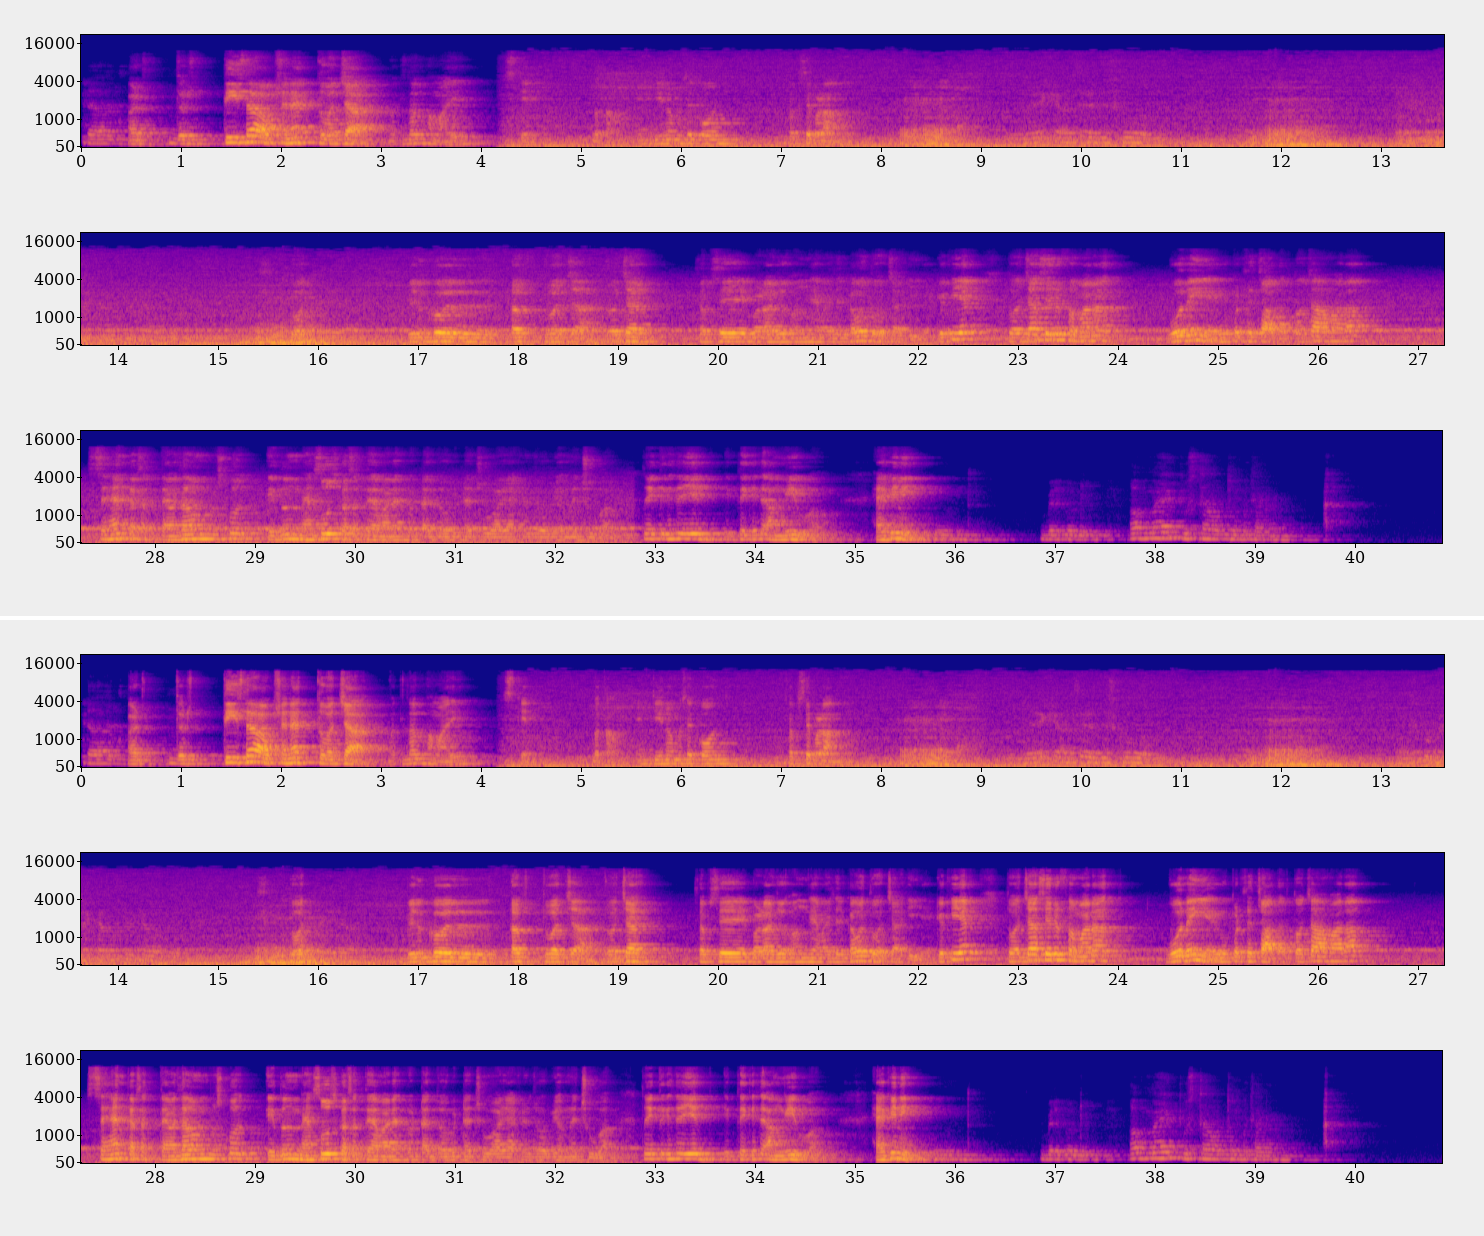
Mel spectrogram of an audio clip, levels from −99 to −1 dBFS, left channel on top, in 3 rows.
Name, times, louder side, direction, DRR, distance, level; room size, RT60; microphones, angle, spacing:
voice 1, 0.1-1.1 9.2-10.8 11.6-12.0 13.1-14.9 15.4-16.5 16.9-17.6 18.7-19.2 35.8-36.1 36.8-37.4 37.7-39.3, right 1 dB, 30° right, 0 dB, 0.9 m, -40 dB
voice 2, 1.4-3.9 4.2-4.6 5.1-6.5 7.1-7.7 15.7-15.9 16.8-19.3 19.8-24.0 24.5-26.5 27.4-32.6 32.9-34.7 35.2-35.6, right 2 dB, 85° right, 4 dB, 0.6 m, -26 dB
sound 1, 4.2-19.2, equal, 5° right, 0.6 m, -32 dB
sound 2, 13.1-32.8, left 5 dB, 80° left, 0.3 m, -38 dB
9.0 x 3.3 x 3.8 m, 0.93 s
head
